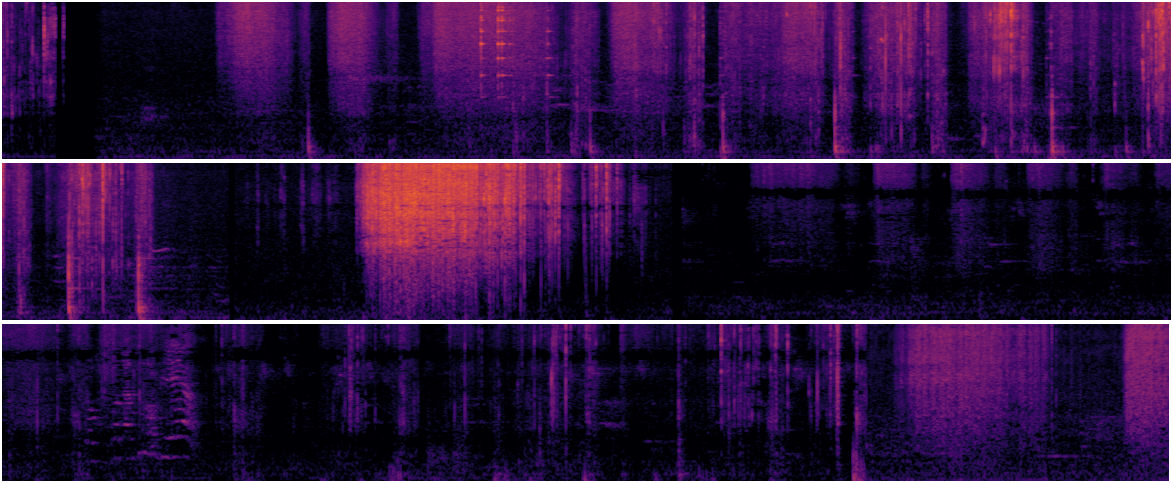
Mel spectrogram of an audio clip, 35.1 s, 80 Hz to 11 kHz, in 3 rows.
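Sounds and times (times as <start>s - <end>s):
rasping crinkling noise: 2.2s - 13.2s, 22.9s - 33.8s
slime crackling and popping: 15.2s - 18.0s.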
